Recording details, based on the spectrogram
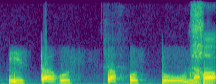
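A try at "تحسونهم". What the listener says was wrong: खा को दुरुस्त करें। तहुस्सूनहुम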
